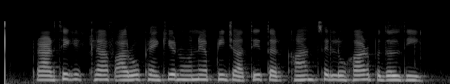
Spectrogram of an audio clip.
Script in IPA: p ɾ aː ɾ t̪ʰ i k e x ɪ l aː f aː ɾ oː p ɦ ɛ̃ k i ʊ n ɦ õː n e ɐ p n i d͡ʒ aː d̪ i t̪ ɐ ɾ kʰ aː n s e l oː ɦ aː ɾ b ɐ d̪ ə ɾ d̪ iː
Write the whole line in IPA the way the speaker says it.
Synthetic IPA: p ɾ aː ɾ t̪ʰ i k e x ɪ l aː f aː ɾ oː p ɦ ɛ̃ k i ʊ n ɦ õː n e ɐ p n i d͡ʒ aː t̪ i t̪ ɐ ɾ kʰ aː n s e l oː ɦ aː ɾ b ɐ d̪ ə l d̪ iː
